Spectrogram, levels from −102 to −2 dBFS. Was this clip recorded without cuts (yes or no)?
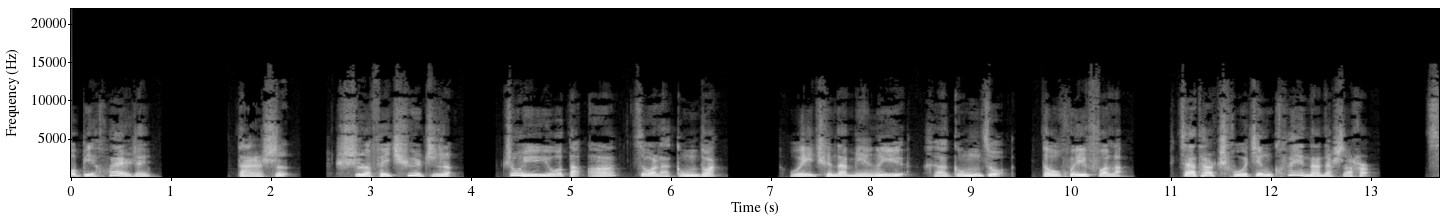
no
